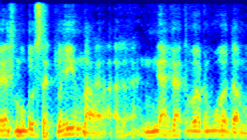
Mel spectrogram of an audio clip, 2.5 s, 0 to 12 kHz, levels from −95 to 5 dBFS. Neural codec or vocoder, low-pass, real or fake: codec, 24 kHz, 1.5 kbps, HILCodec; 10.8 kHz; fake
